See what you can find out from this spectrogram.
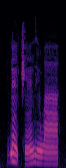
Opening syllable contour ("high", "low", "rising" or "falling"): falling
